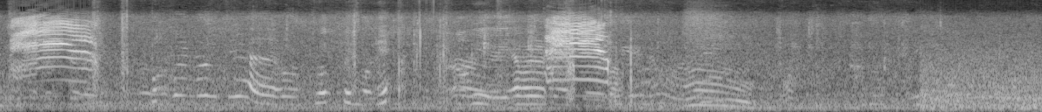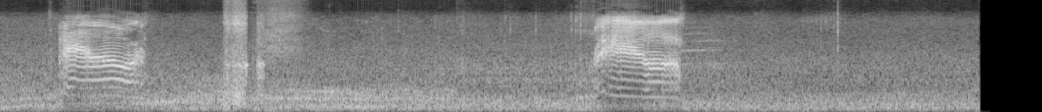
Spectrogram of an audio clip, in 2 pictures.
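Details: Stray cat chattering in a run of wavering, warbling meows, some quick and broken, others long and loud, with gaps of several seconds and soft background noise before the sound cuts off.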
